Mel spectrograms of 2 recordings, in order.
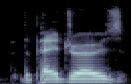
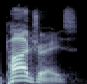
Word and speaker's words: Padres: I love the Pedros. What is it? The Padres. That's how you say it, right?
